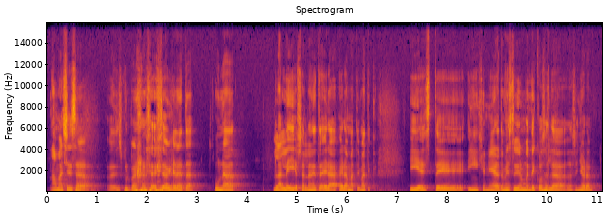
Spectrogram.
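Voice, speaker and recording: A Mexican man hosts a podcast in a laid-back, slangy way. His voice is gravelly and dark. The room sounds roomy and echoey. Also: medium pitch. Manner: relaxed, slangy, frequent backchannel. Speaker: podcast host. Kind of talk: casual chat.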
